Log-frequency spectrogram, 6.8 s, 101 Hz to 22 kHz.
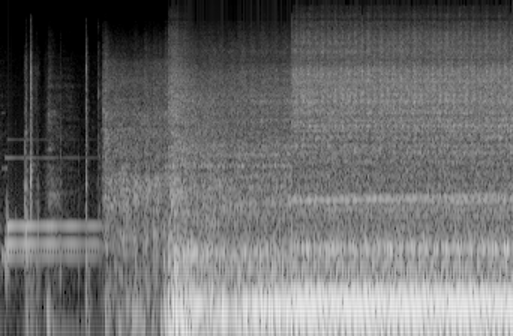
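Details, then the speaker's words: BMW X5 diesel with intake manifold, airbox and inlet pipe removed, most components disconnected: cranks briefly then settles into a loud, lumpy, uneven idle; misfire reported by previous owner, likely an injector, not confirmed. "So I don't know if you can hear that, but obviously this car has a misfire. And I was told about that by the previous owner."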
